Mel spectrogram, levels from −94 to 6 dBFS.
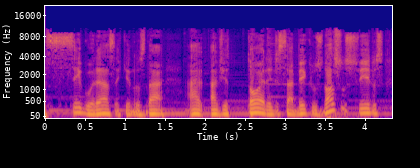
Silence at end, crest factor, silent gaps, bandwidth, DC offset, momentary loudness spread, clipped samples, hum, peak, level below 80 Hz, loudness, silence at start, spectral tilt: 0 s; 16 dB; none; 11 kHz; under 0.1%; 4 LU; under 0.1%; none; -8 dBFS; -48 dBFS; -25 LUFS; 0 s; -4.5 dB/octave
